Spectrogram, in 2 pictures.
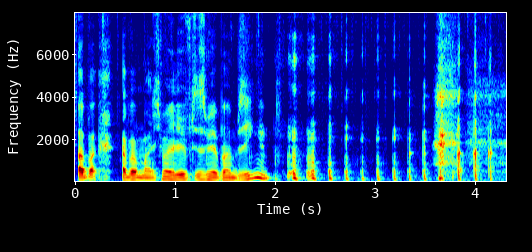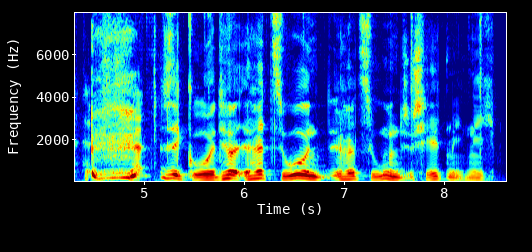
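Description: A man's voice: mid-range voice, animated, normal speed, darkish tone. An actor playing an intoxicated singer in a radio play, stammering and repeating words as he confides giddily. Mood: giggly, agitated. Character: young intoxicated singer, giggly, confiding, enraptured storyteller. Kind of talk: German radio play acting.

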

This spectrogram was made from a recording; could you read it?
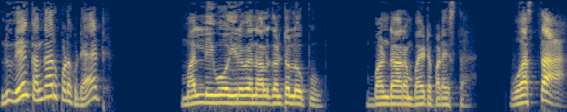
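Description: A man's voice: a little high, animated, unhurried, long pauses. A man playing a boastful young amateur detective son in a Telugu comedy radio play, speaking in bombastic vows with English words thrown in. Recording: dull lo-fi radio play recording.

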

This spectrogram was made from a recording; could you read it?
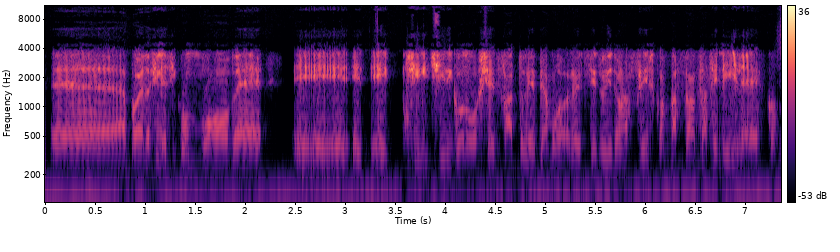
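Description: Low, very sharp, husky Tuscan man. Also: little pitch movement. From provincial Tuscany, Italy. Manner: halting, repeats words while searching for phrasing. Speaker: interview guest, playwright and actor. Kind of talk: spontaneous phone interview talk. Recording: harsh telephone line on radio.

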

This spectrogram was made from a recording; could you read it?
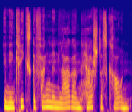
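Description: A woman's voice: lowish voice, flat delivery, moderate pace, darkish tone, dry recording, clean studio sound, natural voice. A woman playing a grave, restrained diarist who bears witness to occupation in a documentary radio play.

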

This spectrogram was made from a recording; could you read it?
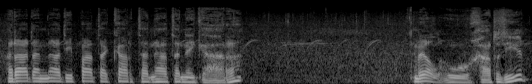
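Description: A man's voice: medium pitch, expressive, a little slow, natural voice. An actor playing a blunt, scornful military man of thirty in a radio drama, with a forthright manner. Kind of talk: Dutch radio drama acting. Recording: noisy old radio play recording.

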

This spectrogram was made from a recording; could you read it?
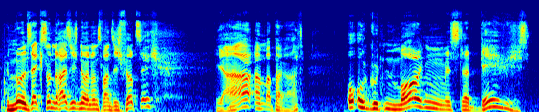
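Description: High-pitched, excitable gullible gentleman. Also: normal speed, full character voice. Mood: elated. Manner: emotional, expressive. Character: excitable, gullible gentleman, easily elated, easily crushed. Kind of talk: German radio crime comedy acting. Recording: noisy vintage radio recording.

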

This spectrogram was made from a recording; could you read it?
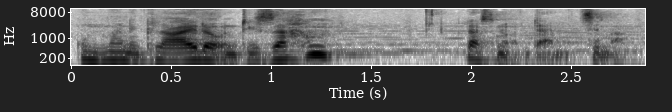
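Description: A woman's voice: sits low, fast talker, faint music behind. An actress playing a wealthy middle-aged aunt in a German radio play, fussy and insistent, anxious about her standing and evasive. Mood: brisk, placating.

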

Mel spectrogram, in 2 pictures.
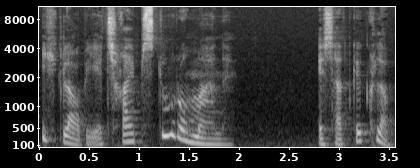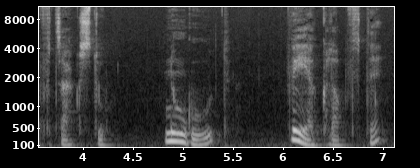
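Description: Slow-spoken, husky old noblewoman. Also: very deep voice, very animated, heavily acted. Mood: ironic, skeptical. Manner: measured, gently ironic, genteel. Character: dreamy, amused elderly noblewoman novelist of seventy-three. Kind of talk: 1950s German radio drama acting.

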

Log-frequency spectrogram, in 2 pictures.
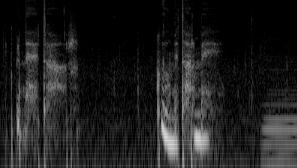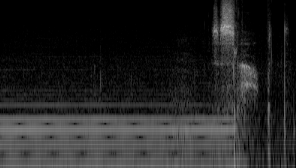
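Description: A lovesick, forlorn woman in a radio drama. Her voice is almost all breath, close to a whisper, and unfolds slowly and poetically. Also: mid-range voice, sing-song, breathy edge, exaggerated voice. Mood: longing, dreamy. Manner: slow, hushed, poetic delivery. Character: Tanja, forlorn, lovesick woman left on the quay. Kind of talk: 1980s radio drama, intimate monologue.

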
